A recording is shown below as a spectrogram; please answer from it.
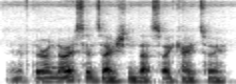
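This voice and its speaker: Low, mellow man guiding a meditation. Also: gravelly, husky. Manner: calm, soothing, unhurried instruction with pauses. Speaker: mindfulness teacher leading a guided meditation. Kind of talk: guided meditation.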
